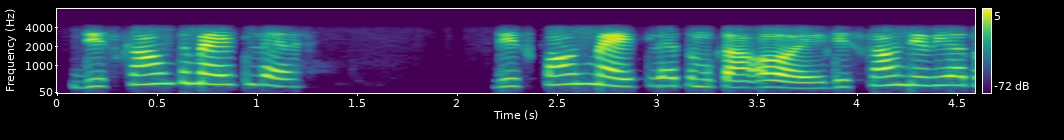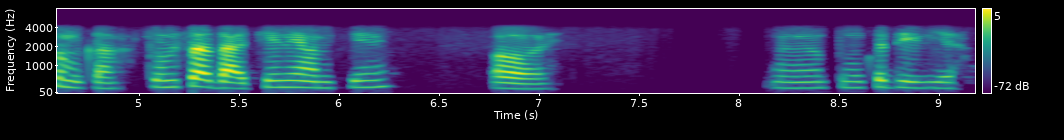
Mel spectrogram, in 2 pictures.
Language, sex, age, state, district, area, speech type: Goan Konkani, female, 18-30, Goa, Canacona, rural, conversation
